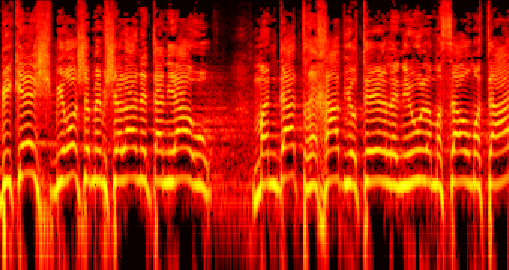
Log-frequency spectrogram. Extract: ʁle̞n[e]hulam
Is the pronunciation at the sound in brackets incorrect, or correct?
incorrect: i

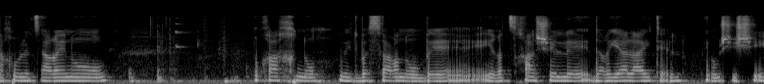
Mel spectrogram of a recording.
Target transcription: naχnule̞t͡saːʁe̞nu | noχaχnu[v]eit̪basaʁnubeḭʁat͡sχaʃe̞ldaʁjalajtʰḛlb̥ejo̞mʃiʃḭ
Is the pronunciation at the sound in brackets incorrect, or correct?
correct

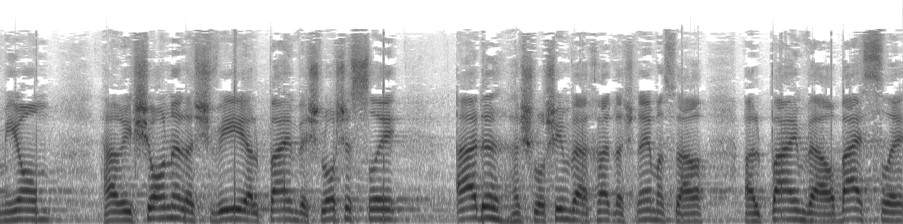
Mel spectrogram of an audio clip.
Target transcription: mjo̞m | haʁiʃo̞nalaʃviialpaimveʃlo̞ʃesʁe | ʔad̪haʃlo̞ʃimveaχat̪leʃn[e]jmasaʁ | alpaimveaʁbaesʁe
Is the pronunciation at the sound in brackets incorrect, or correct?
correct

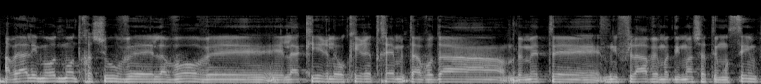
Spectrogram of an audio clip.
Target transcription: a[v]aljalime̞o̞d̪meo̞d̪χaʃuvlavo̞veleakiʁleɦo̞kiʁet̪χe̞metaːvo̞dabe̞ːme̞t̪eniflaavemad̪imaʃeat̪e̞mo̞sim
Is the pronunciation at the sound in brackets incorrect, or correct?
correct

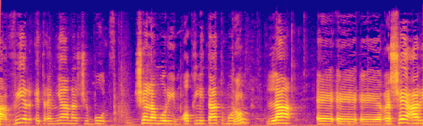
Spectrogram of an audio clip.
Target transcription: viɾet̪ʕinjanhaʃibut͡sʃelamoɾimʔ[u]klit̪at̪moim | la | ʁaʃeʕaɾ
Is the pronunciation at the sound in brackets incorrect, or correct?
incorrect: o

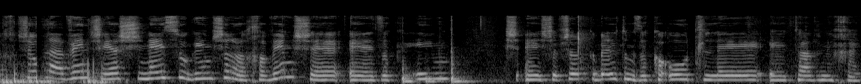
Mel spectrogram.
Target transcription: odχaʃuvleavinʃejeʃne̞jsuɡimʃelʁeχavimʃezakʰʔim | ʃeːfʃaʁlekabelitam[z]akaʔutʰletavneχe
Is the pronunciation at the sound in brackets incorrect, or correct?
correct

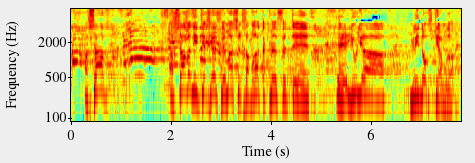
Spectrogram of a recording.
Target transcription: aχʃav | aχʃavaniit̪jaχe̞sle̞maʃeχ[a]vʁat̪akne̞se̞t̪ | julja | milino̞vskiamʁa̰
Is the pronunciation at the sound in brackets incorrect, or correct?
correct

